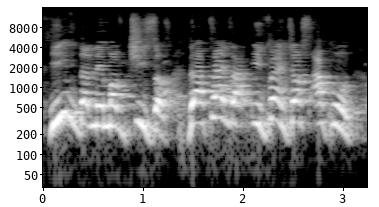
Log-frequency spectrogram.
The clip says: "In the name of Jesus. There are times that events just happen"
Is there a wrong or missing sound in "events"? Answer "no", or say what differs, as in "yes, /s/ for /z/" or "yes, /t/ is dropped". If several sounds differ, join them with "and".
yes, /s/ is dropped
